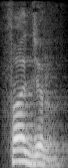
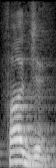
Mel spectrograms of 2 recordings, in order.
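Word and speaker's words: فجر: মাত এমন শব্দ হবে ফাজর ফা জিম জবর ফাজর রাজেরি ফাজেরি ফাজর জিম কলকলা হরফ এখানে আওয়াজটি অল্প ঝটকা দিয়া টক্কর দিয়া উচ্চারণ করতে হবে ফাজর এমন হবে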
